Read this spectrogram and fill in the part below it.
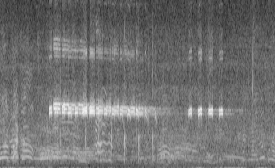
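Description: A referee's whistle blows a few sharp blasts.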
